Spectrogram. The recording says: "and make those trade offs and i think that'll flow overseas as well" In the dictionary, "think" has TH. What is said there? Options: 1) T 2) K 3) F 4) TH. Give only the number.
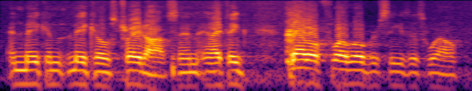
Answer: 4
